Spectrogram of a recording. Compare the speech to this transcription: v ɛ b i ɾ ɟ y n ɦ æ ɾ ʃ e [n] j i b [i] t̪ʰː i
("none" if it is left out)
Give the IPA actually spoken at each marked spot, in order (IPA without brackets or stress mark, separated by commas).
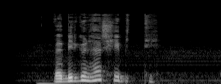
none, i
